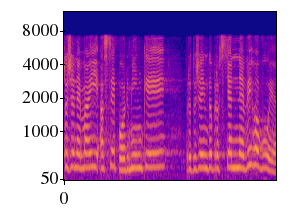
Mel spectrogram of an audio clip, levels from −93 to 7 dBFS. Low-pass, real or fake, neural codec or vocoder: 7.2 kHz; real; none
